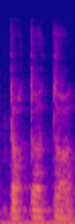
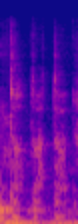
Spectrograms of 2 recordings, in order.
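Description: First: Soft, low suspense pause; hushed dramatic dot dot dot; suspenseful hush. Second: Soft, whispered suspense pause; hushed dramatic dot dot dot; suspenseful hush. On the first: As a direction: drop the voice low for the dots. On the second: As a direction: whisper the dots like a ghost story. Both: A narrator's reading. Spooky suspense in the story.

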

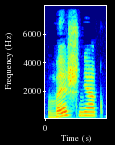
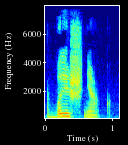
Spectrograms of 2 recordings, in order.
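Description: First: Вешняк with е instead of и; wrong variant Вешняк, first vowel е; е in first syllable. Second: Said in the usual way. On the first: Shown as a demonstration. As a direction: say Вешняк with open e after В. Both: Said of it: "тому що вишня".

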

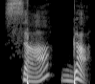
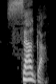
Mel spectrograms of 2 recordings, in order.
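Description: First: SAGA very slowly as SA, pause, GA; teacher revealing SA... GA; syllables drawn out. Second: Said in the usual way. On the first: Shown as a demonstration. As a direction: separate the two syllables of "saga". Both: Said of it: "Pierwszą jego sylabą jest sylaba sa".

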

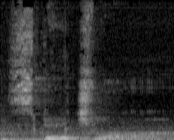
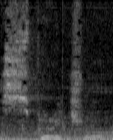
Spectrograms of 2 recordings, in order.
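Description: First: "Spiritual" stretched very slowly and softly, each sound apart. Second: "Spiritual" drawn out slowly, syllable by syllable, listening for a schwa; slow careful check. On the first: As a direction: spell "Spiritual" out very slowly under your breath. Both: Shown as a demonstration. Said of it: "Are you sure there's no schwa".

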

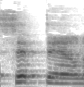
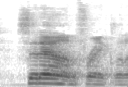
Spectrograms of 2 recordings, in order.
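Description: First: Firm, raised-voice order to sit; louder command. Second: Said in the usual way. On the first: A narrator's reading. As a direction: cut in louder, laying down the law. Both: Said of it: "a little louder this time".

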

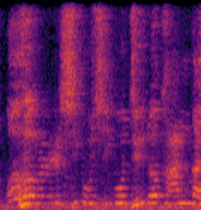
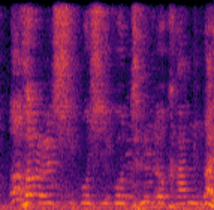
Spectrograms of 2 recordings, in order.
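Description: First: Lightly voiced high chant, softer; a hint of the Gyeongsang crowd calling out; imitating Gyeongsang women. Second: Slow, high and softer call-out; lightly drawn out, a bit hesitant; imitating himself in Jeolla. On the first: Mimicking Gyeongsang women at the show, light high call. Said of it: "이러면". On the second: Retelling his Jeolla show to the crowd, slow high call. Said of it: "이랬다가".

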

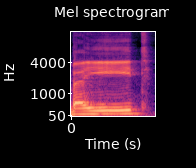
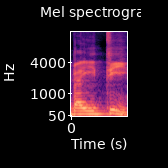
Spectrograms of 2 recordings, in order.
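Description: First: "বাইত" stopped on the t with no vowel after; drawn glide in "বাইত", ending at the t; correct pausal pronunciation. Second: "বাইতি" with an added final i; spoken "বাইতি", ending on a vowel; common mispronunciation. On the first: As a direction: close "বাইত" on a bare t. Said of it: "ওকফ করলে উচ্চারণ হয়". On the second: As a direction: sound a clear i after the t in "বাইতি". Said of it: "আমরা অনেকে বলি". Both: Shown as a demonstration.

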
